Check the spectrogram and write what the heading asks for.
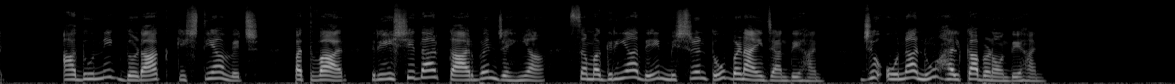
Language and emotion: Punjabi, neutral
